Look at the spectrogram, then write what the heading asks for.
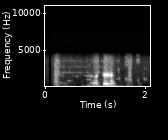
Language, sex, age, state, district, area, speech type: Hindi, male, 45-60, Uttar Pradesh, Ayodhya, rural, conversation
